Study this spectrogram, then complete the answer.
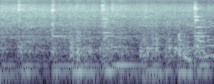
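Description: Vegetables fry in a generous amount of oil seasoned with Kashmiri chilli powder, with tomatoes being added. A loud, continuous sizzle runs throughout, broken by a few light stirring scrapes, with no voices.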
